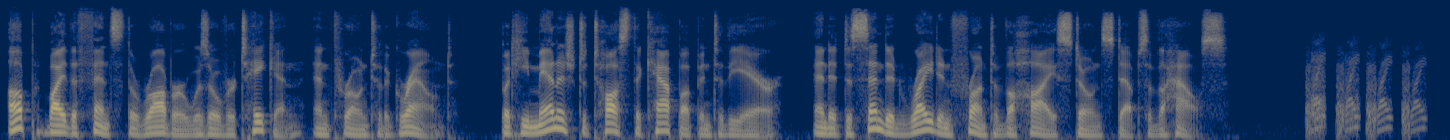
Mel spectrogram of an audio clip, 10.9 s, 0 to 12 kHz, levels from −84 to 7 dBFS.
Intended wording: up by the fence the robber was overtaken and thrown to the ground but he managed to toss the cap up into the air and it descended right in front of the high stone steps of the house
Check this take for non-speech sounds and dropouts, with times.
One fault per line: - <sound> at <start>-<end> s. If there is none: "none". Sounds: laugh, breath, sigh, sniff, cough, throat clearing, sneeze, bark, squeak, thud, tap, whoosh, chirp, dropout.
- laugh at 9.8-10.7 s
